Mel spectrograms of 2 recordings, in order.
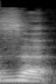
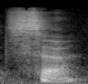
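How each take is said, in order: First: It is a buzzing z sound. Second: It is a ts sound. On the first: The speaker calls it wrong. "It's not a Z" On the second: The speaker calls it right. "it's a Z. Like a T S"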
